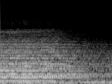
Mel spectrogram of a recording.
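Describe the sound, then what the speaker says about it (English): A westbound CSX mixed freight train led by an SD70MAC diesel locomotive sounds a loud, sustained horn blast close by, the horn's steady chord dominating over the rumble of the passing train. "We got the train coming."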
